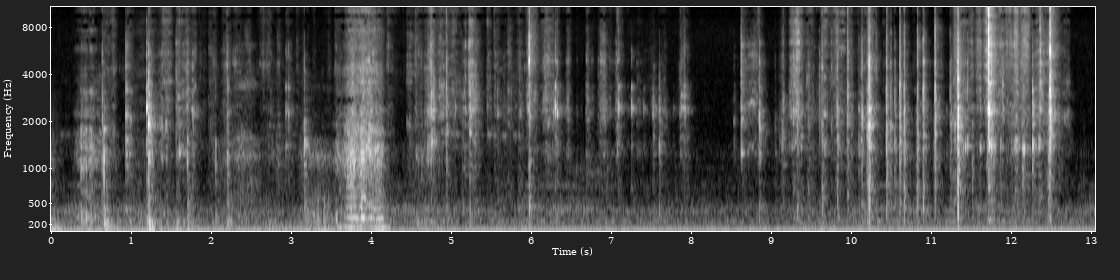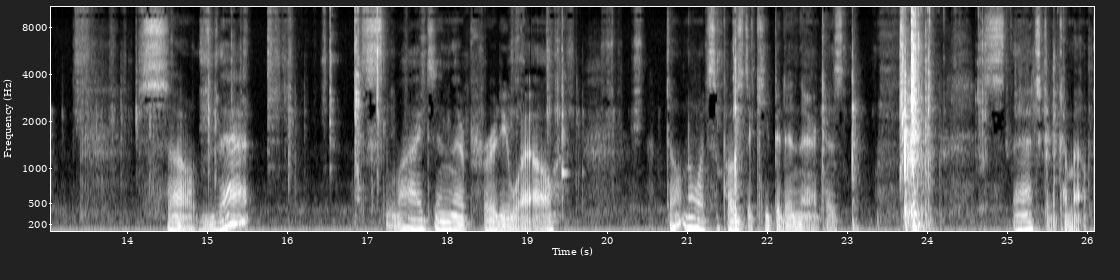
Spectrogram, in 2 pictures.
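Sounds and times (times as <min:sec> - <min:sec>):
plastic parts clicking and rubbing: 0:04.5 - 0:12.7.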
